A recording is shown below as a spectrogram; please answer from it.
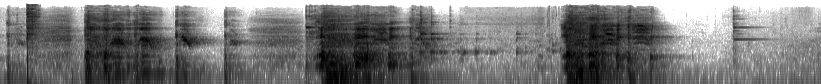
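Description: A man coughing hard in several fits, about four bursts, as though something has caught in his throat.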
